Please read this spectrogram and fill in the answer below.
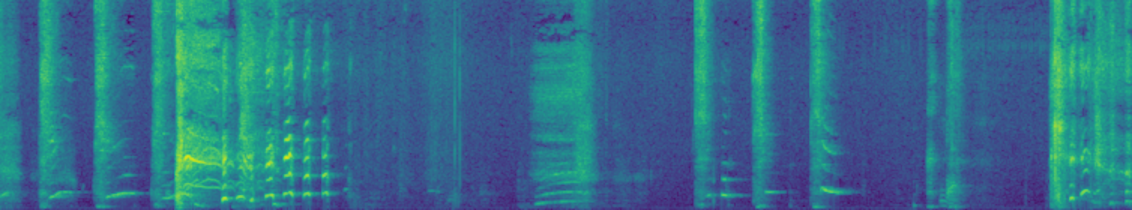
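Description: A run of sneezes mixed with laughter and breathy gasps, a sneezing fit.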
